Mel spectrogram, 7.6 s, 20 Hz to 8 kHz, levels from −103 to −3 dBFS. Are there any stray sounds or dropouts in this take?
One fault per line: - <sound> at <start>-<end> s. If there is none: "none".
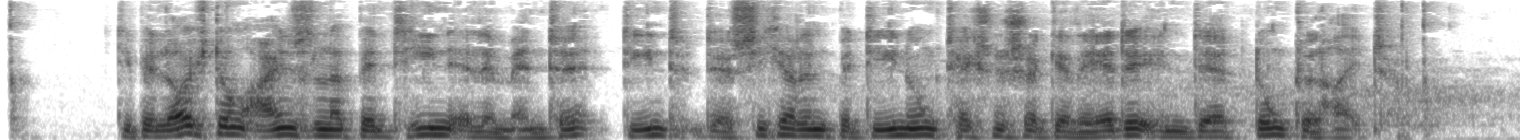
none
